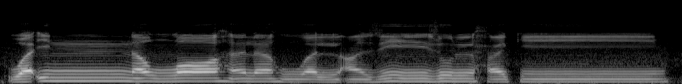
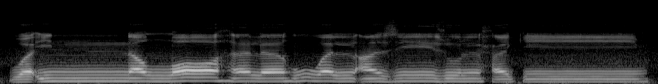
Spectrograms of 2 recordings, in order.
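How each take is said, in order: No difference in how they are said.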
